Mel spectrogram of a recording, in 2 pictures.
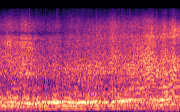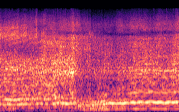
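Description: Race car engines roar loudly as cars speed past.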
